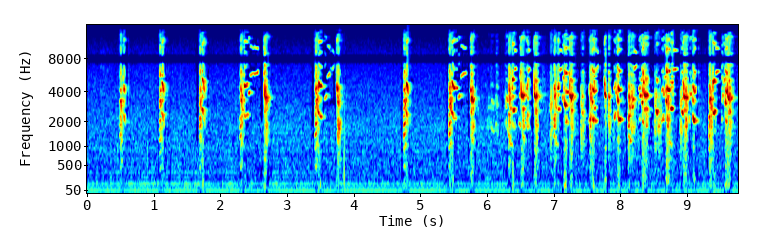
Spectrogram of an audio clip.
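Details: Peregrine falcon courtship in Płock, 6 March 2021: harsh, high chattering call bursts, spaced at first roughly every half second, then crowding into a fast, dense run of overlapping notes in the last few seconds.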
